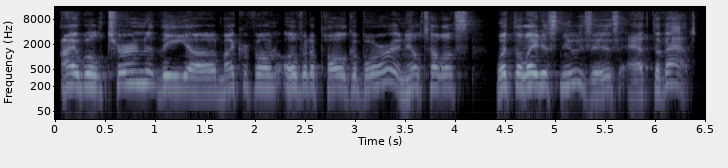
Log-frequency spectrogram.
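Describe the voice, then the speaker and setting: A man hosting a video call who calls on people by name and often clears his throat. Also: sits high, normal speed, dark tone. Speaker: meeting host.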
